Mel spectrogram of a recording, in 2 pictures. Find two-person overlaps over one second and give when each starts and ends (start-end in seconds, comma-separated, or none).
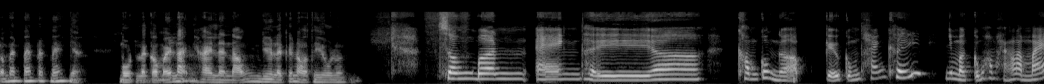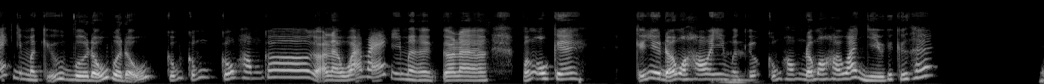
none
